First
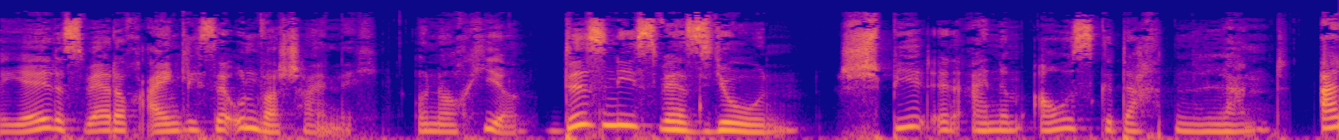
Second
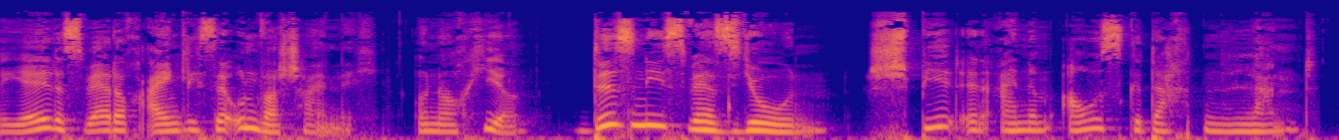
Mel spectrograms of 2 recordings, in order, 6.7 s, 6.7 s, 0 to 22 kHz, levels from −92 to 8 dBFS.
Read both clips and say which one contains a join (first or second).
first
